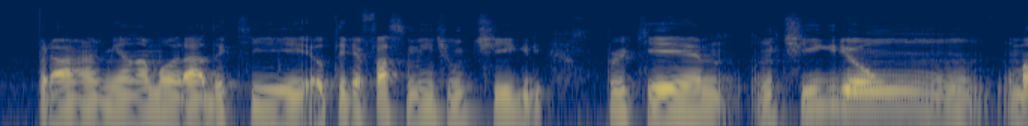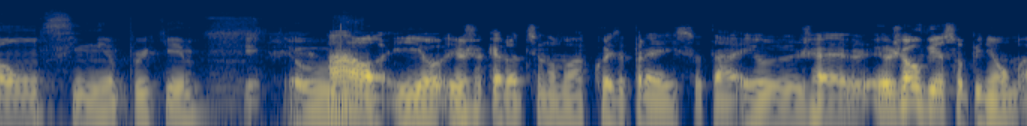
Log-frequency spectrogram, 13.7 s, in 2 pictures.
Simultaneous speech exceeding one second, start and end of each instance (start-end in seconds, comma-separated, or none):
none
